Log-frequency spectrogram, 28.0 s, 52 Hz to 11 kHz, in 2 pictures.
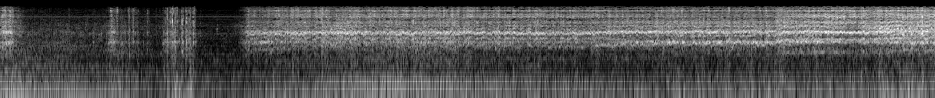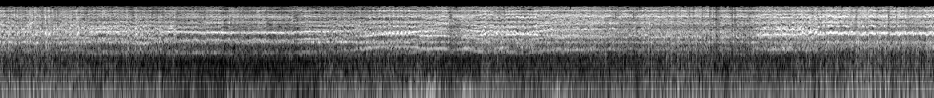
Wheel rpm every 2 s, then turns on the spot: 10, 30, 110, 120, 120, 120, 160, 160, 160, 170, 200, 200, 200, 220.
0-2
